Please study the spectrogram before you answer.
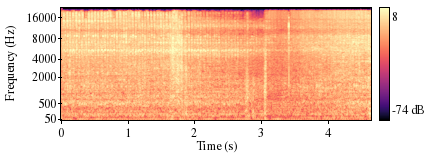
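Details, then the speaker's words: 2019 Ford Escape 1.5 EcoBoost idling with a loud, rough, steady whirring grind, first suspected as the timing belt. With the drive belt and timing cover removed the noise mostly went away, pointing to a failing water pump. "As you probably noticed in a second clip, when the drive belt was removed and we had also the timing cover removed, there was not much noise coming out, so which led me to conclusion that the issue was the water pump."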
